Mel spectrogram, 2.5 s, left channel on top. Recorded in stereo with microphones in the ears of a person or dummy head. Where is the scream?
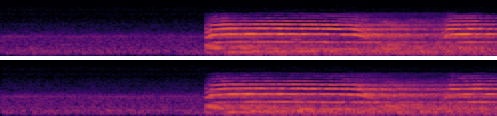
35° left (ahead or behind), 0.8 m; by 2.4 s 70° left (ahead or behind), 1.3 m.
